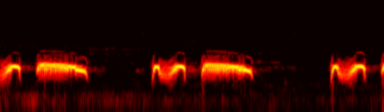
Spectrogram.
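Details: Spotted dove (tekukur) heard while luring wild doves: mellow low coos in paired phrases, a short wavering double note followed by a longer steady coo, repeated three times in quiet surroundings.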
